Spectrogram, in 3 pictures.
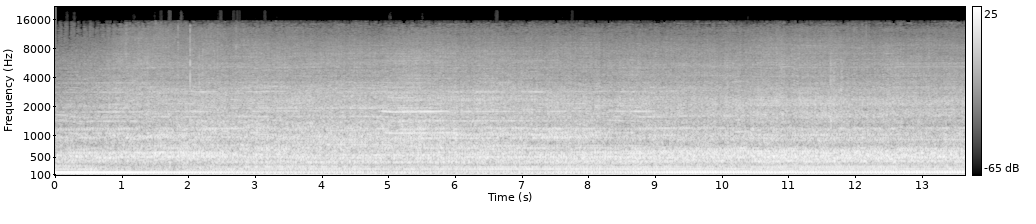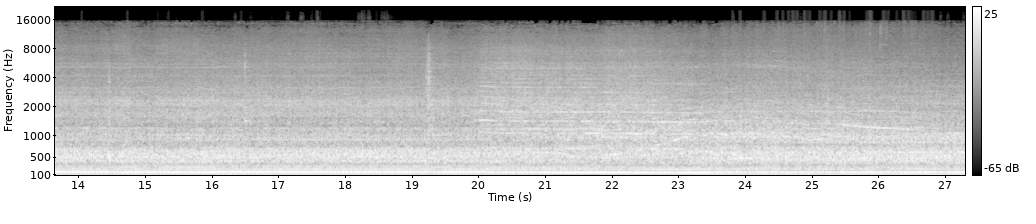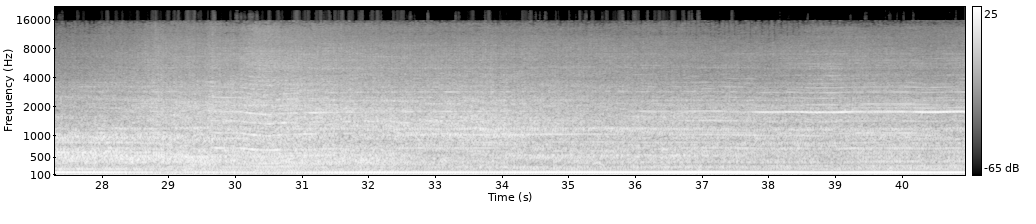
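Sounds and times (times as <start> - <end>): tractor diesel engine running: 0.0 - 40.9
faint whines: 1.5 - 10.0, 17.8 - 40.9.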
